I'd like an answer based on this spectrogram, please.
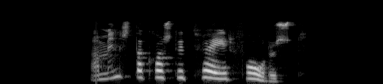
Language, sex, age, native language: Icelandic, female, 30-39, Icelandic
